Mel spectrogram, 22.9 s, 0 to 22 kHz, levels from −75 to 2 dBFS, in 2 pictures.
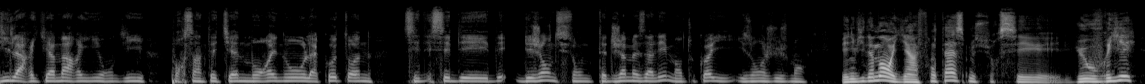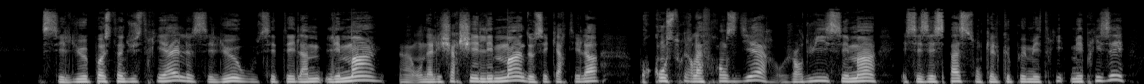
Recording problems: abrupt cut into speech; at the start

